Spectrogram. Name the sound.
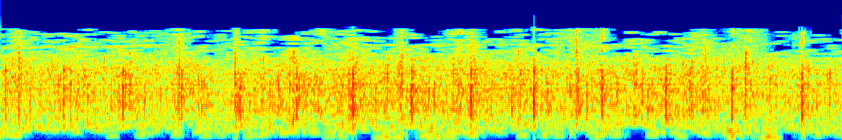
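audience ovation applause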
